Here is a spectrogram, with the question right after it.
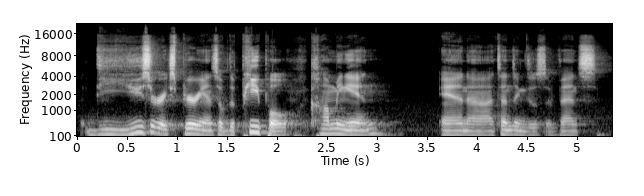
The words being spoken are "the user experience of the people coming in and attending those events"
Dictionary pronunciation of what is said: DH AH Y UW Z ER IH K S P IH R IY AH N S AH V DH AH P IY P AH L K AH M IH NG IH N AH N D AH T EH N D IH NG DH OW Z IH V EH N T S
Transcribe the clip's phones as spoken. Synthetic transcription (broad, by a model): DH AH Y UW Z ER IH K S P IH R IY AH N S AH V DH AH P IY P AH L K AH M IH NG IH N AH N AH T EH N D IH NG DH OW Z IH V EH N T S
